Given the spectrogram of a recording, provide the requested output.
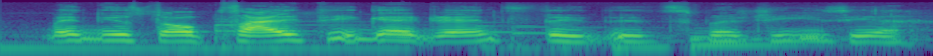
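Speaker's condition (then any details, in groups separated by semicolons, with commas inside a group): Multiple sclerosis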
